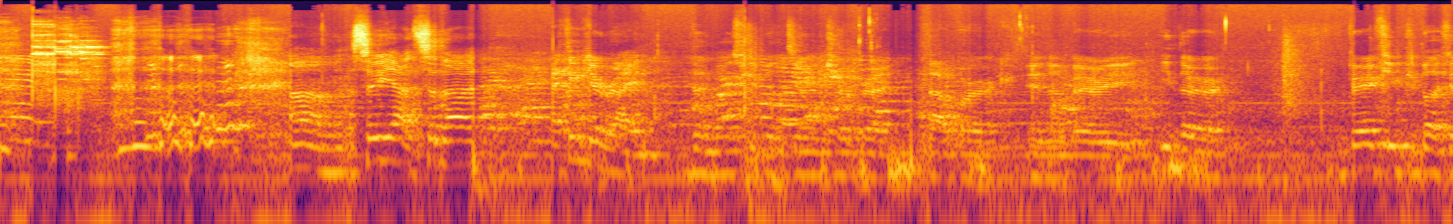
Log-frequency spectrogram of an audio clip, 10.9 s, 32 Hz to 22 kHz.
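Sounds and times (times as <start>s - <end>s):
drink glasses clinking in a toast: 0.0s - 0.9s
laughter: 0.0s - 2.6s
speech: 2.3s - 9.4s, 10.1s - 10.8s.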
